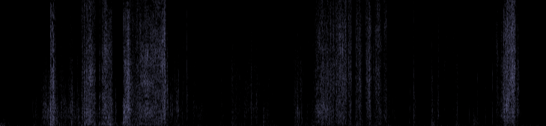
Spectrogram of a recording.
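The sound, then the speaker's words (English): A paper letter being torn to shreds: repeated rasping rips in uneven bursts, some long and some short, with crinkling and rustling between them. “You're tearing it to shreds.”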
